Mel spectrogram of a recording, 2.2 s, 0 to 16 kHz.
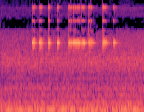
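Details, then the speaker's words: GM survey meter probe held against a Cs-137 check source, reading about 1.2 mR/h. Sharp, high clicks in quick irregular clusters over a quiet hum, getting louder and faster closer to the source: normal detector response. "you can hear it ticking and the closer I get to a uh radiation Source the louder and the faster it gets"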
